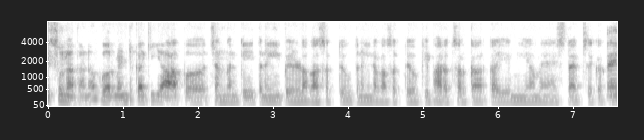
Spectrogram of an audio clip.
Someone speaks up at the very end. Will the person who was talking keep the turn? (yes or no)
no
